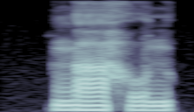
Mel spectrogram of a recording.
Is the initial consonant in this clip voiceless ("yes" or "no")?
no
